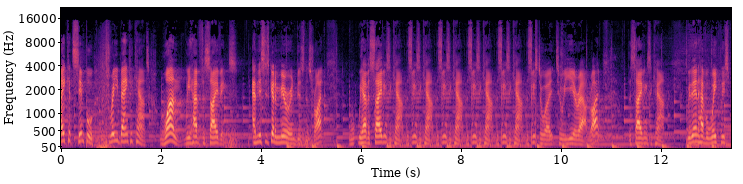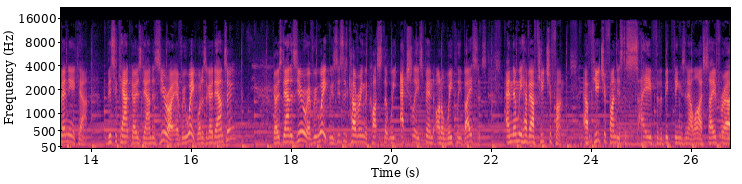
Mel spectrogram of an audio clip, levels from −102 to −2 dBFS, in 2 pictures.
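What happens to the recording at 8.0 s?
At 8.0 s the sound is caught in a broken-record loop: from 7.02 to 9.49 s one 0.60 s fragment plays four times back to back, and the audio due in that span is lost. A stalled player or stream likely kept resending its last fragment.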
